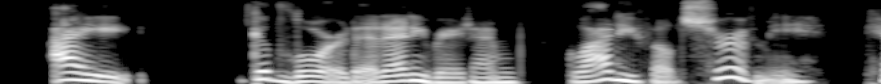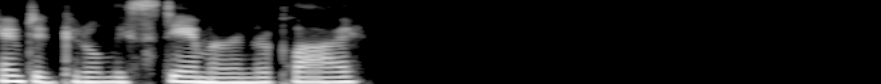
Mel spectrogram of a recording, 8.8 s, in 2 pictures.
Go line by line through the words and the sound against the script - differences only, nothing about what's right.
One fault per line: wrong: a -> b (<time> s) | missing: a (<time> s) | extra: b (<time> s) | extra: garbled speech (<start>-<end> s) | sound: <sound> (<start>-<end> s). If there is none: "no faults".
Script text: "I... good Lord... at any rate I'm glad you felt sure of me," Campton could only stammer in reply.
no faults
